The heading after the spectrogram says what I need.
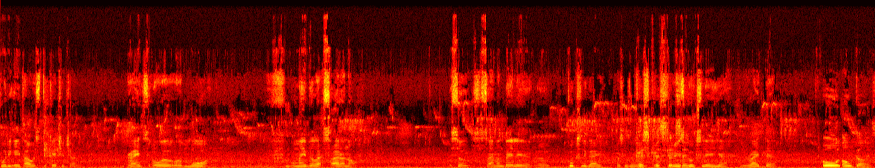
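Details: Adult participant in a stuttering discussion group, who learned stammering techniques from a therapist; stuttering.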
